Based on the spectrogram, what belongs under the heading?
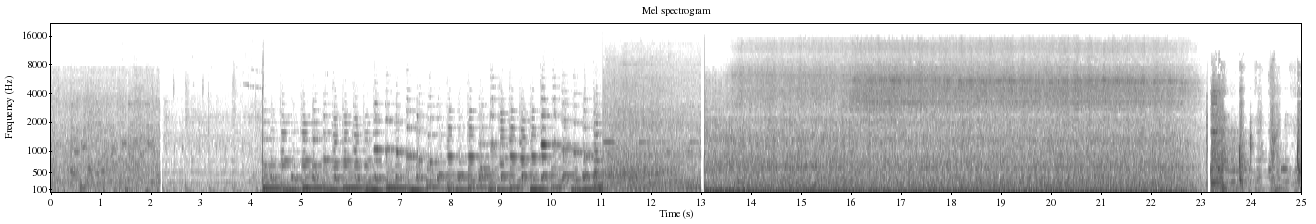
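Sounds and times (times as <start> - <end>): heavy machine engine running: 11.0 - 23.2.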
